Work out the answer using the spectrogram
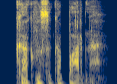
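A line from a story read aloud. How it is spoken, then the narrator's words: Snorting. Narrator (Russian): фыркнул я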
